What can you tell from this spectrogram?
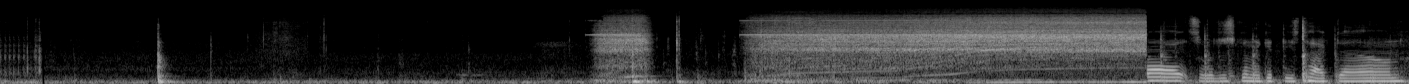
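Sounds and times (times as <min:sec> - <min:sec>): power drill driving screw: 0:05.9 - 0:06.6, 0:07.4 - 0:11.5.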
